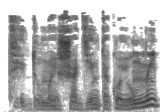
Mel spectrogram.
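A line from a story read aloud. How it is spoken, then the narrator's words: Hissing through bitten beard. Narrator (Russian): прошипел он, закусывая свою многострадальную бороду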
